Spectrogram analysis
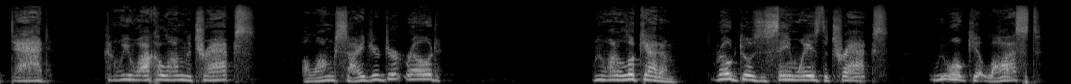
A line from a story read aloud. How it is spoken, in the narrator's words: We whispered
